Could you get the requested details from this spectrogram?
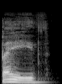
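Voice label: "bathe", British English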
